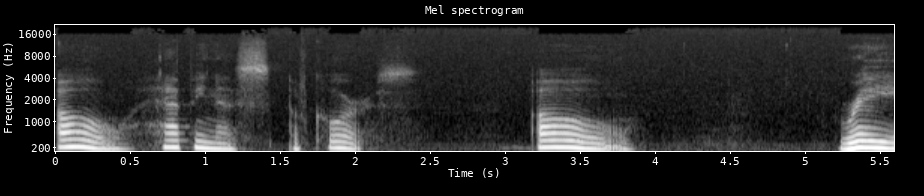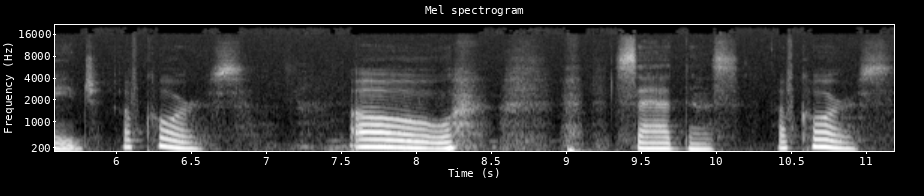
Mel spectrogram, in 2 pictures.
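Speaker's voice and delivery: put-on sing-song voice. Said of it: "had a kind of sing-songy voice".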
